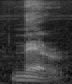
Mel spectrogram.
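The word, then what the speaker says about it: ne'er: And in never, we see that v that is omitted. So then it is pronounced as ner, right?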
